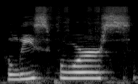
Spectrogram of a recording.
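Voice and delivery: ordinary talk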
